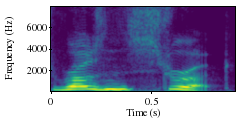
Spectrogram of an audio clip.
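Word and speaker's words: Rozenstruik: I mean he is a professional announcer it's pronounced Rosen struck and how do you pronounce in Ghana I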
